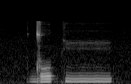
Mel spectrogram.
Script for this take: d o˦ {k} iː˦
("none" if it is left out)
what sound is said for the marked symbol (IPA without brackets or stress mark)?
k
